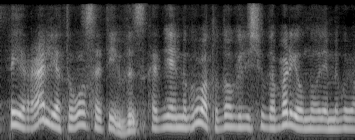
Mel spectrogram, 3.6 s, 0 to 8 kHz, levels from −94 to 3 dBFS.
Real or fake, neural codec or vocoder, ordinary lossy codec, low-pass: fake; codec, 16 kHz in and 24 kHz out, 0.9 kbps, LongCat-Audio-Codec, four codebook decoder; AAC, 32 kbps; 7.2 kHz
